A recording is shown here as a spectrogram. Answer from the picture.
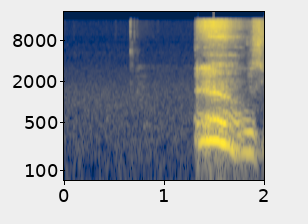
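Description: A man clears his throat once, loudly, after about a second of near silence, just before speaking again.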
